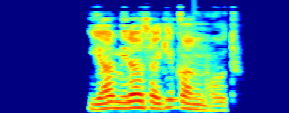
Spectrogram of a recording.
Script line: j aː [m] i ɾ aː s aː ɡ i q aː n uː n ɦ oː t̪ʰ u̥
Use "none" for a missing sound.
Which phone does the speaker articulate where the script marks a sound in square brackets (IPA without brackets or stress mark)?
m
